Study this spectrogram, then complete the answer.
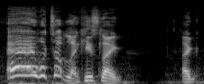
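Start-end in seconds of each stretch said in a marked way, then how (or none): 0.1-0.7 high-pitched, chummy hello; mock friendly greeting. Son showing how dad never greets him on calls, mock eager. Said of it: "but it's not like".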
